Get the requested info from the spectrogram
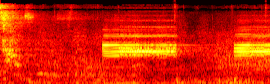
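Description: Emergency-broadcast style weather alert tones over the stadium public address: two harsh buzzing bursts, each about a second long and a second apart, signalling a mock severe storm warning. A large crowd murmurs beneath.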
